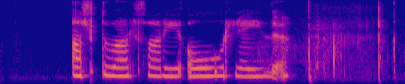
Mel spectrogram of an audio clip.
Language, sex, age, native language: Icelandic, female, 10, Icelandic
